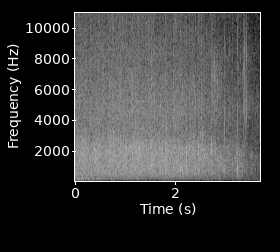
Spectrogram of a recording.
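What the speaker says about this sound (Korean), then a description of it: "박수요." A church congregation at a Wednesday worship service claps together in sustained, fairly even applause, tapering off slightly near the end.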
